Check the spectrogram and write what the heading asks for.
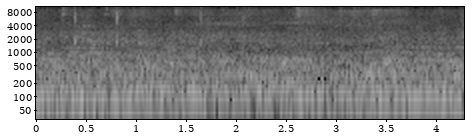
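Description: Indoor arena room noise: a steady low rumble with faint, indistinct voices and a few light clicks in the first couple of seconds.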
